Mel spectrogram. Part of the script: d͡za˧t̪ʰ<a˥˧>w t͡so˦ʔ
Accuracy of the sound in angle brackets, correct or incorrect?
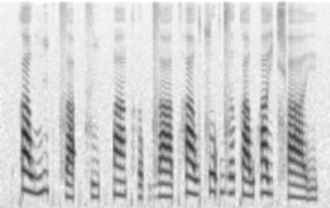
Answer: correct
